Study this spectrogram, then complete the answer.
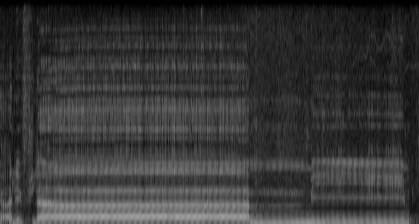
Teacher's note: at the beginning your alif lam mim has to be longer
